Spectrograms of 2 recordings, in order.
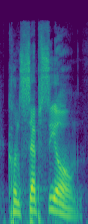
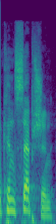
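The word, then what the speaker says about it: Concepcion: NC State wide receiver Kevin concepion not Kevin conception Kevin concepion all right a little bit of little bit of an accent on there sounds like the big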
